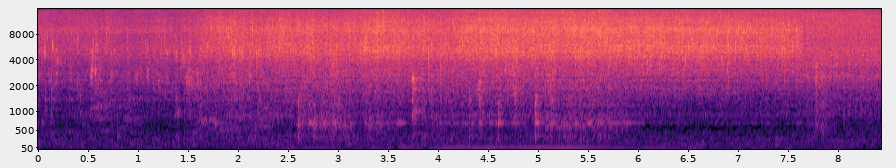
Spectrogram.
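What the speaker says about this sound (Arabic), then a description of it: "في الطنجره ديال الضغط غادي ندير واحد البصله والثومه غادي نقليهم واحد شويه." Onion and garlic frying in a pressure cooker, a steady close hiss and sizzle that carries on without a break, with faint stirring scrapes over it.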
